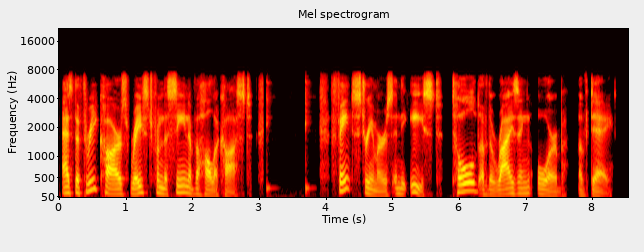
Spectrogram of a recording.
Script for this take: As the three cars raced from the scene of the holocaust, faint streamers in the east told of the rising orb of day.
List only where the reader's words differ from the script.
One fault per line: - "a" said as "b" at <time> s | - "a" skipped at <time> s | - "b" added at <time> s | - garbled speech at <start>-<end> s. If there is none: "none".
none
